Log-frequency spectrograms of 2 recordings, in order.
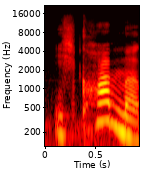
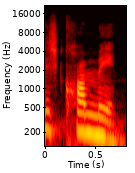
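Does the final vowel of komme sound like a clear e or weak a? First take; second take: weak a; clear e. First: The final vowel is weak, like a short a. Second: The final vowel is a clear, stressed e. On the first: This is how most speakers say it. "não é um e enfatizado... como se fosse um, a- um a, assim, no final" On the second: This is how some regions say it. "Em alguns lugares, o pessoal pode dizer ich komme"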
